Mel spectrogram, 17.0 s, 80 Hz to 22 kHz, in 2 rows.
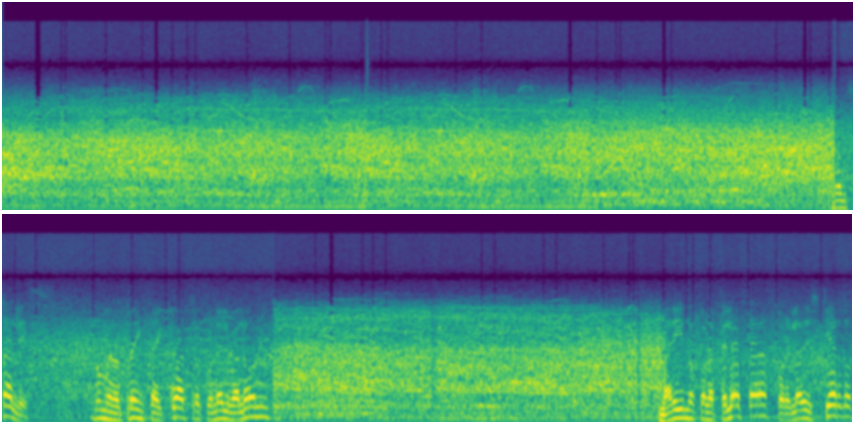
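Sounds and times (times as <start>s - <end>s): stadium crowd noise: 0.0s - 17.0s.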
